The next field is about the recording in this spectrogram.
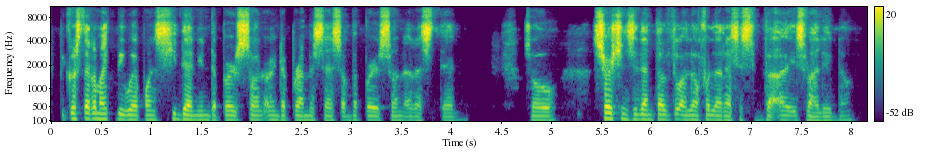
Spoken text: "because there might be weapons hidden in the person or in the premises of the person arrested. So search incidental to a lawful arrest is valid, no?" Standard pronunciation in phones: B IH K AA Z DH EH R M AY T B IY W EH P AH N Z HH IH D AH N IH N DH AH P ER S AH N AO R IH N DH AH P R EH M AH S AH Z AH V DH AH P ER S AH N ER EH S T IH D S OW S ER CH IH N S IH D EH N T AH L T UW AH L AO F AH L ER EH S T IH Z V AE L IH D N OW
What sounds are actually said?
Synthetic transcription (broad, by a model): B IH K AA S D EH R M AY T B IY W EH P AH N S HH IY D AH N IH N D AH P ER S AH N AO R IH N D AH P R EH M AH S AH S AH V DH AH P ER S AH N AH EH S T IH D S OW S ER CH IH N S IH D EH N T AH L T UW AH L AO F AH L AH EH S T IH S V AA L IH D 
